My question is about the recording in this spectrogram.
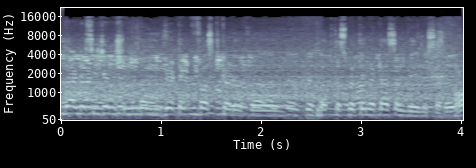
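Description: A man's voice speaking into a handheld microphone, giving his answer in speech that the recogniser did not write down.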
